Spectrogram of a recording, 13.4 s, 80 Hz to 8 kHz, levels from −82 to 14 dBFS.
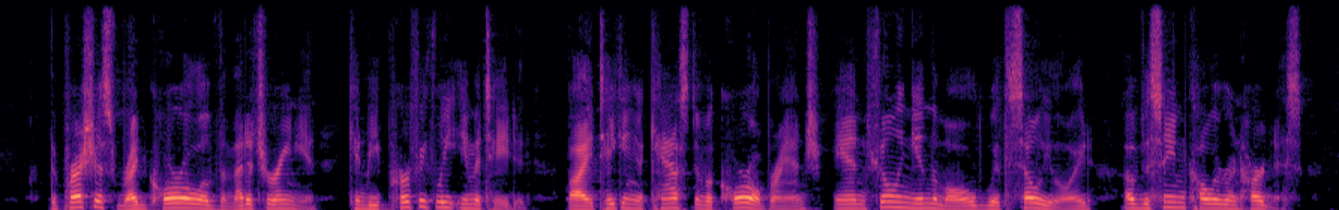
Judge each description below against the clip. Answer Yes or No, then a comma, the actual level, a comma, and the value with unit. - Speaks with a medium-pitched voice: Yes, medium, 160 Hz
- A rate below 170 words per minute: Yes, average, 145 wpm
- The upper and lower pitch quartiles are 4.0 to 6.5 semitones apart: Yes, average, 4.7 semitones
